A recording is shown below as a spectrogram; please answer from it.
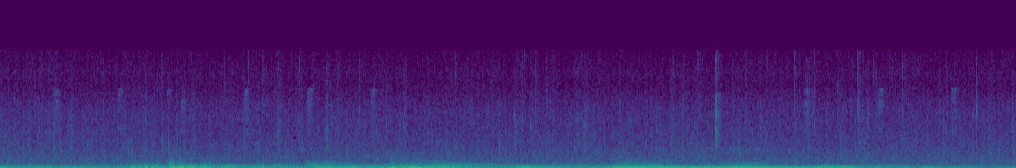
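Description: Steady rain with low rumbles of thunder swelling about a second and a half in and again around four seconds, layered over a slow lofi instrumental's sustained low chords.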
